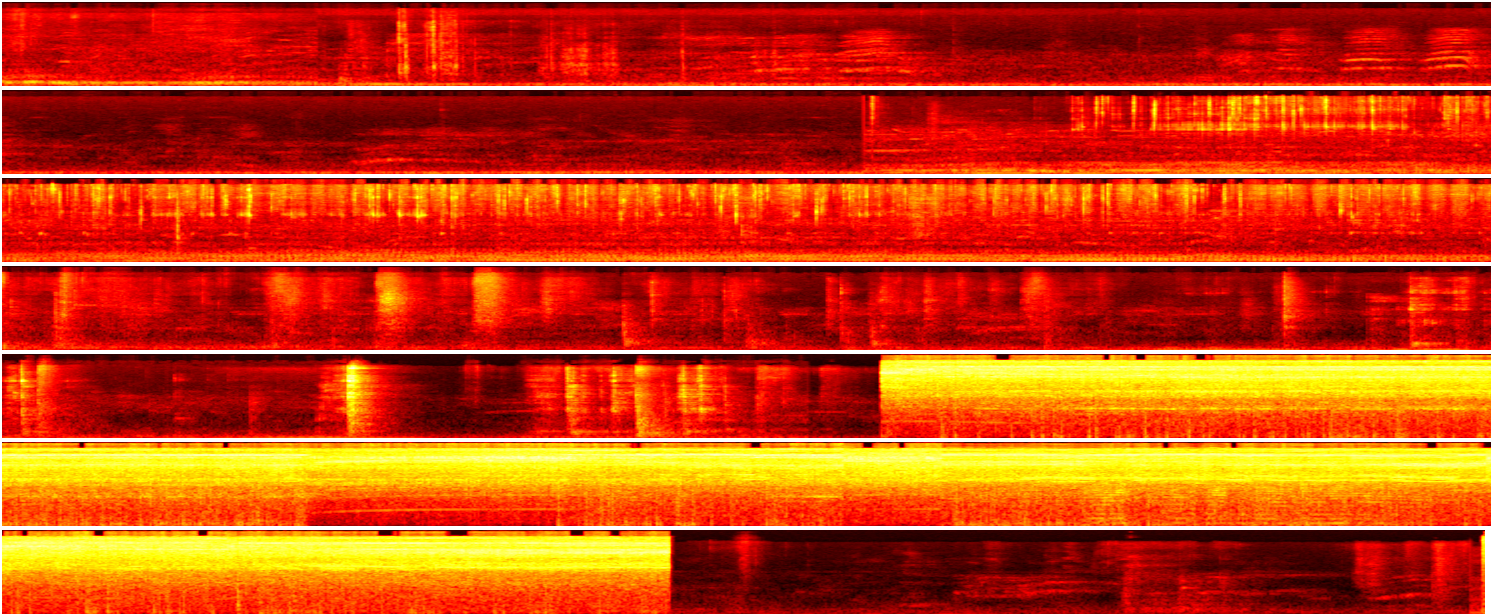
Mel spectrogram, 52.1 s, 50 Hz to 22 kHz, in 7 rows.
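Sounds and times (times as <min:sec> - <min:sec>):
power tool on rusty metal: 0:12.9 - 0:22.4, 0:34.2 - 0:48.0
tools clicking and knocking: 0:29.3 - 0:30.8.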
